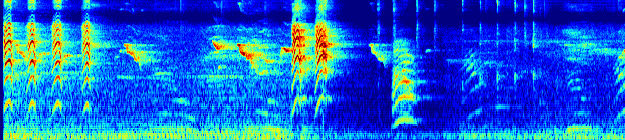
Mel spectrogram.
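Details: Lory giving shrill, harsh screeches said to sound like a kuntilanak ghost: a quick run of four rasping notes, then scattered slurred squawks and rougher cries with a low background hum.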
